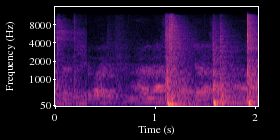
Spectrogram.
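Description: A light toy ball kicked and bouncing on a tiled floor: a few sharp knocks, the loudest about a second in and just before the end.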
